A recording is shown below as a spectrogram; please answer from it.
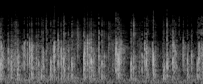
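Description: Crowd applauding: many hands clapping at once, a dense irregular patter.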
